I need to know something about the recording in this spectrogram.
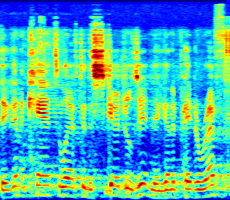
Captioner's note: laughter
